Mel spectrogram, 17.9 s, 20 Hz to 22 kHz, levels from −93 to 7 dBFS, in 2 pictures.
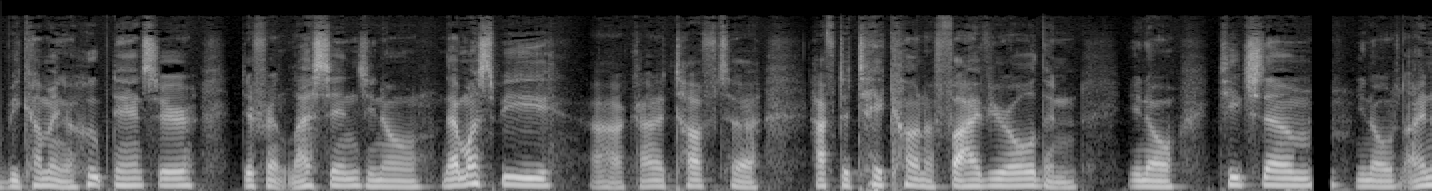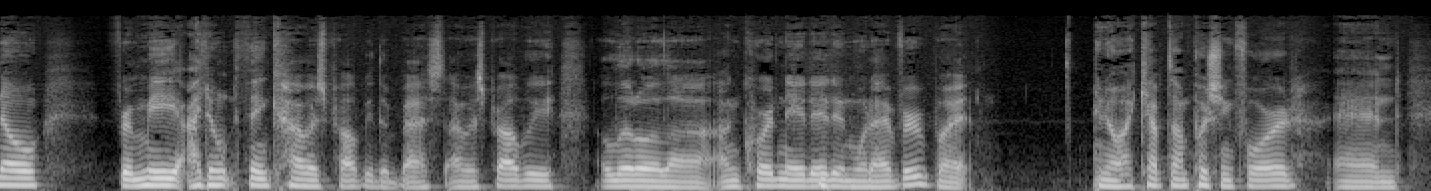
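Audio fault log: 8.19–8.33 s, playback stall: the player most likely ran short of buffered data, or its output thread was held up, so nothing reached the output and the speech drops out mid-flow for about 120 ms. Because the break lands inside continuous speech rather than at a natural pause, it reads as a hard gap, not a hesitation. When data arrives again, the sound resumes from where it stopped instead of skipping ahead.
8.33–8.81 s, time-compressed catch-up: having fallen behind during the stall, the player works off its backlog by dropping short slices of audio and cross-fading across the joins, running at 1.25 times normal speed. Pitch is unchanged, so the speech sounds hurried rather than higher. The hurried pacing lasts roughly half a second, until the player is back in step and normal pacing returns.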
